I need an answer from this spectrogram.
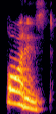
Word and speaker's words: forest: और ST या conjoint है, इसे हम एक साथ पढ़ेंगे और उच्चारित करेंगे फॉरेस्ट, फॉरेस्ट। हमारा अगला शब्द है SPRADE।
